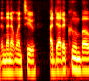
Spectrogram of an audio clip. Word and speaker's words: Antetokounmpo: I go with Adetokounmpo. That's what it sounds like how he pronounces it.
